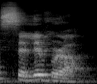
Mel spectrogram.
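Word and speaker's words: célèbre: Pronunciation इसकी देखें, सेलेब्रा, noun है।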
